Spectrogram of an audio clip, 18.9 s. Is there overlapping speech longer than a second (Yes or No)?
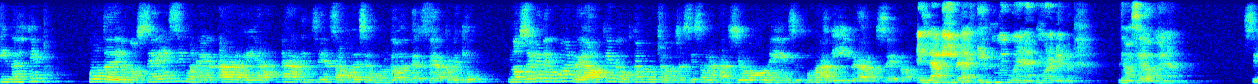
No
